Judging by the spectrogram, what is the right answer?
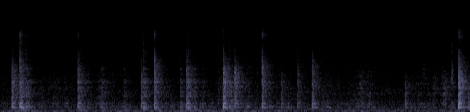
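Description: Chalk writing on a chalkboard: irregular short taps and scrapes of the chalk, about a dozen in all, as words are written.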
